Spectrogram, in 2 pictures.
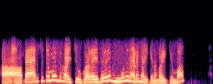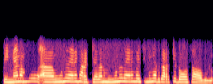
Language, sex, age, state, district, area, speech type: Malayalam, female, 45-60, Kerala, Wayanad, rural, conversation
